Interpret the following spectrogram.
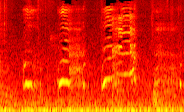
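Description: Nursing puppies squeaking and whimpering, about four short high calls, over a steady low hum.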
